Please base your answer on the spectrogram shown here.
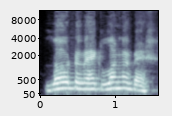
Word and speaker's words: Lodewijk Langeweg: Yes, it's a Dutch name. How do you say it? Lodewijk Langeweg. It means, in English, it would be Louise Longway.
